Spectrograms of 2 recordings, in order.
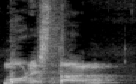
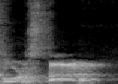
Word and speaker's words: Moristan: establishment of the first Moristan. Moristan is a term for the asylum. The first Moristan was established in Egypt. Some people pronounce it without the A.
